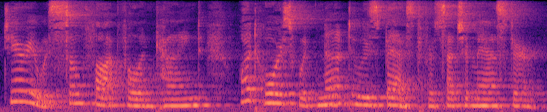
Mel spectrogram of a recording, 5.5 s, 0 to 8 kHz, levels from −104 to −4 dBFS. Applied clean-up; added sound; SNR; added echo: none; none; none; reverberation time 0.9 s.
